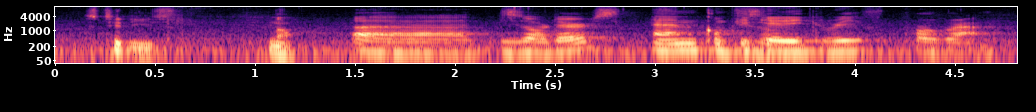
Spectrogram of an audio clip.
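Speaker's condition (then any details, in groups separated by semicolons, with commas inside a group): No condition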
